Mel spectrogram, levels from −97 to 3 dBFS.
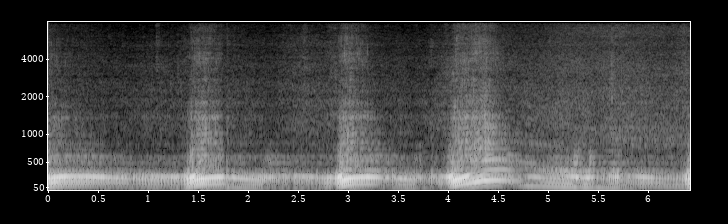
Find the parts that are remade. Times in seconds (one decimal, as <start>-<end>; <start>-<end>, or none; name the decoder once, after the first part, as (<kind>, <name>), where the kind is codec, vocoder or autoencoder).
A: none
